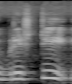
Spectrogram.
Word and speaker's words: वृष्टि: होगा वृष्टि ठीक है क्योंकि वृष्टि उच्चारण करने में ही आपको लग रहा है कि ऋ का प्रयोग हुआ है ठीक है तो ऐसे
